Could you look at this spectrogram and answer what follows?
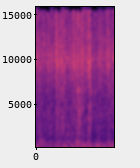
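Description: A flock of pigeons gives a continuous, close chorus of low cooing as grain is given out, steady and alone without voices.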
